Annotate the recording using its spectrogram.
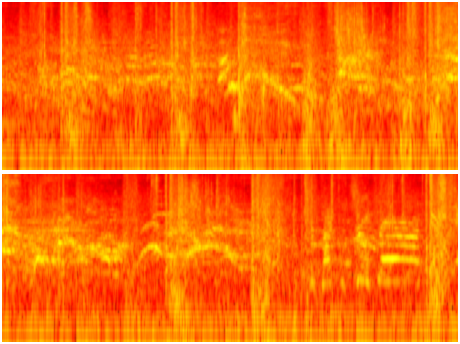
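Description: A crowd of young men and women scream and shout in panic close by.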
